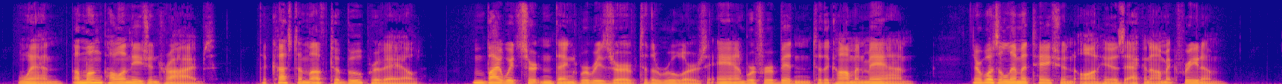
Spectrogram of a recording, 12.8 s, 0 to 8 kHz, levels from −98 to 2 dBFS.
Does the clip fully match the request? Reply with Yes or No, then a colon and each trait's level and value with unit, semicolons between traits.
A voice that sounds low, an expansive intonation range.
Yes: very low, 90 Hz; wide, 8.5 semitones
